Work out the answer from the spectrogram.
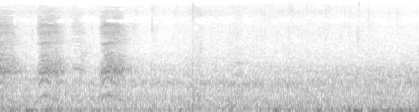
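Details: Crow giving two harsh, broadband caws in quick succession near the start, followed by steady low rumbling background noise.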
